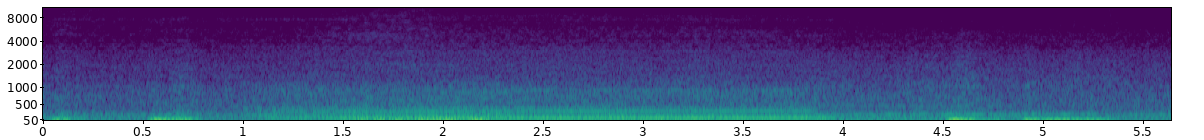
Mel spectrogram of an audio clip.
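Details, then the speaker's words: 1975 Jaguar XJ6 with 123 ignition distributor, driving on a hot day, misfiring under load with an uneven stumbling drone and thumps since alternator replacement; owner suspects ignition, fuel not ruled out. "still misfying yeah you hear that there's there's some weird stuff going on"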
